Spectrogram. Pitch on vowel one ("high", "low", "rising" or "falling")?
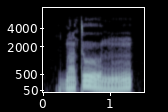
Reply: low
